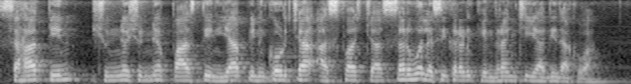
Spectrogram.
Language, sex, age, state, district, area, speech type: Marathi, male, 45-60, Maharashtra, Raigad, rural, read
